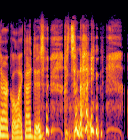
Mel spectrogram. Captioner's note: laughs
